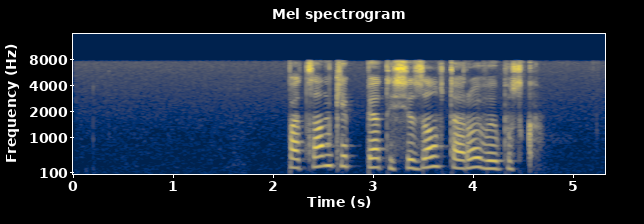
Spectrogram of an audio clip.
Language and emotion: Russian, neutral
